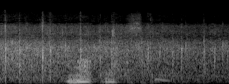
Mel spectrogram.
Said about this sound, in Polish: Oklaski. Uśmiechy.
